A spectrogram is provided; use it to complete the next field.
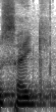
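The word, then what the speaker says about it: psychic: पी यहाँ पे silent है, इसका प्रोनाउंसिएशन नहीं है, यहाँ से इसको बोला है साइकिक।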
